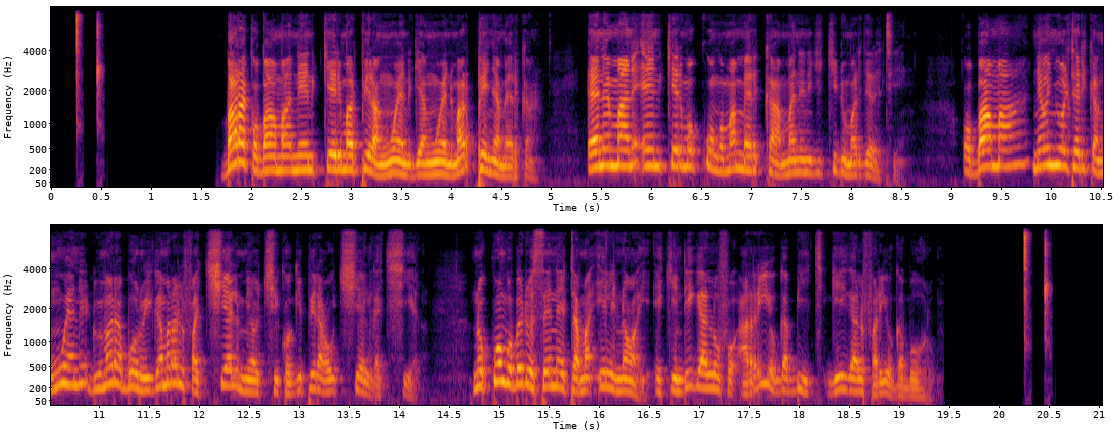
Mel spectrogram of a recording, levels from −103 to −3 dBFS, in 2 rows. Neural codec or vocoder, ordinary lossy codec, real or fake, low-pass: none; none; real; 7.2 kHz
